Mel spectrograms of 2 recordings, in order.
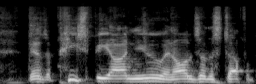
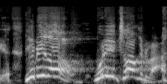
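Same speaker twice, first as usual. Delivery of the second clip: put-on very high, swooping shouting outburst. Retelling a reaction when grown daughters flip: imitating own yelling. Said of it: "I just yell".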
